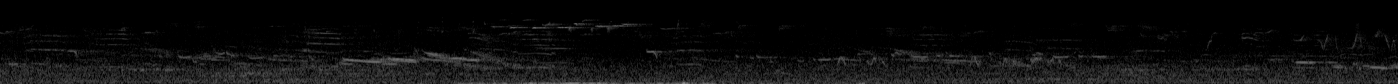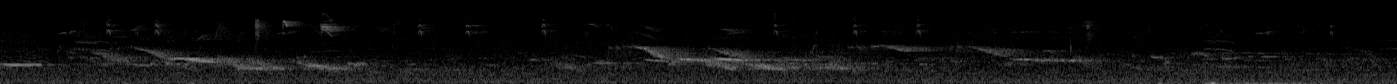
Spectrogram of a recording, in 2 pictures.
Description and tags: Morning chorus at Yalgorup National Park, Western Australia.
ambiance, australian-bush, birds, dawn, field-recording, magpie, morning-chorus, nature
